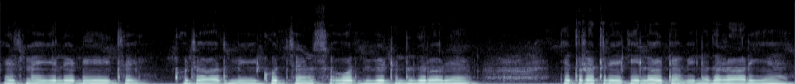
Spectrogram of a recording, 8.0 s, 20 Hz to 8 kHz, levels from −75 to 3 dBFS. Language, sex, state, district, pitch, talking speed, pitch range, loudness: Hindi, male, Rajasthan, Bikaner, 130 Hz, 175 wpm, 130-135 Hz, -15 LUFS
